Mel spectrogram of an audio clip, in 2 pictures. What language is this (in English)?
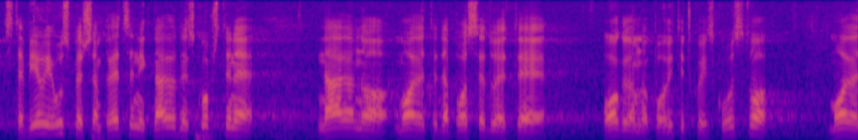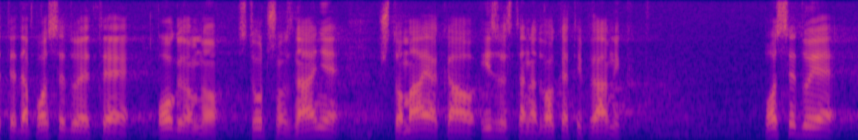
Serbian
